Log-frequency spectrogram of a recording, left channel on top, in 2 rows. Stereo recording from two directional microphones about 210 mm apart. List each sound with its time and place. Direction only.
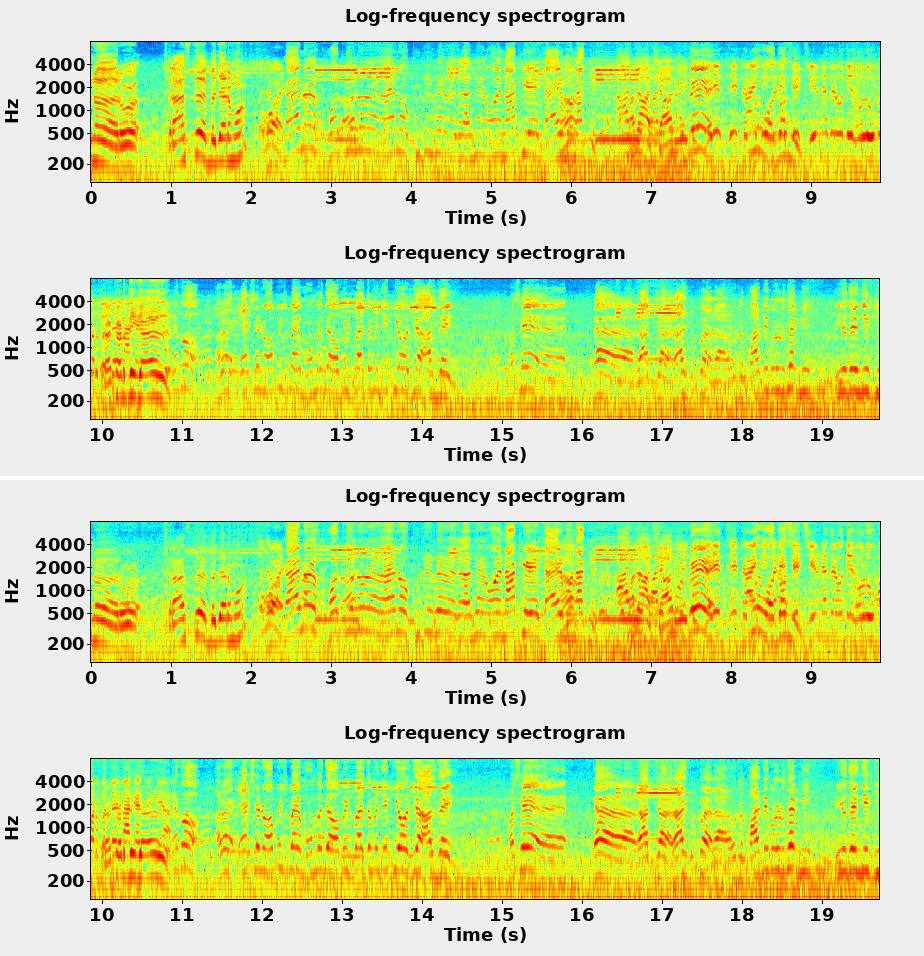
0.0 s speech: 15° left (ahead or behind)
0.9 s speech: 5° left (ahead or behind)
1.7 s speech: 15° left (ahead or behind)
2.4 s speech: 10° right (ahead or behind)
7.1 s speech: 45° left (ahead or behind)
7.4 s speech: 10° right (ahead or behind)
7.8 s speech: 60° right (ahead or behind)
8.4 s speech: 10° right (ahead or behind)
8.7 s speech: 55° right (ahead or behind)
10.5 s speech: 15° left (ahead or behind)
11.0 s speech: 10° right (ahead or behind)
